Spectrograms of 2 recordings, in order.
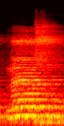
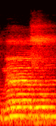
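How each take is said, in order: No difference in how they are said.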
